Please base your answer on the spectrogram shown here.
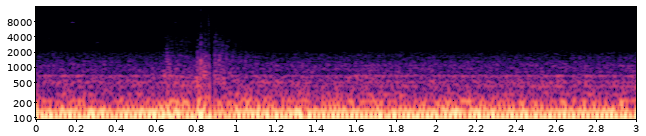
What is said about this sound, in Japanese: この走行音もこのぐらいがなんとか抑えられてたら実際の耳で聞こえてくる音結構この車うるさいんですよねなのでこの音がマイクでどのぐらい拾っちゃってるのかっていうのが気になりますが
